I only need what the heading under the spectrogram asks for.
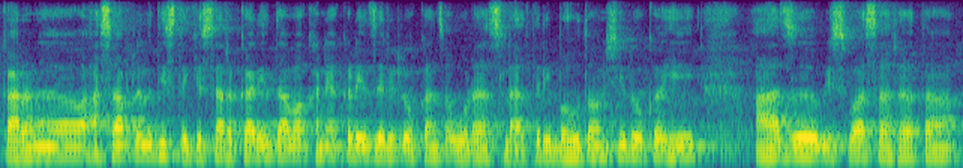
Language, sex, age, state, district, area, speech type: Marathi, male, 45-60, Maharashtra, Satara, urban, spontaneous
